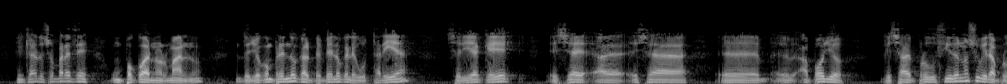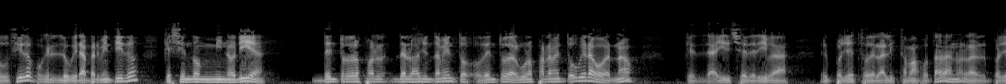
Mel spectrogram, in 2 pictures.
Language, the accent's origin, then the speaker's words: Spanish; Extremadura, Spain; a mí no me hubiera, como extremeño, afectado.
